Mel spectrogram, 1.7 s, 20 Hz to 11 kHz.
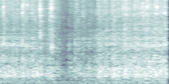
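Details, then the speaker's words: Lion Mising–sold Janome SS308 sewing machine from 2011, plastic body visibly shaking; fast even stitching chatter with a light buzz from the plastic housing, no grinding, sewing normally. "요 바디라고 그래가지고 몸체가 플라스틱으로 되어 있어서 흔들리는 걸 이렇게 보실 수가 있습니다."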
